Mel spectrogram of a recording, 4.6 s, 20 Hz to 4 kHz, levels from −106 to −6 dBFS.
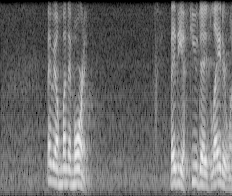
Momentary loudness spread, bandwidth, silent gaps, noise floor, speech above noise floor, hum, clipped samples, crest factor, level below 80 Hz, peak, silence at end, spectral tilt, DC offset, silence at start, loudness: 7 LU; 4 kHz; none; -51 dBFS; 31 dB; none; under 0.1%; 18 dB; -66 dBFS; -4 dBFS; 0 s; -10.5 dB/octave; under 0.1%; 0.95 s; -21 LUFS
